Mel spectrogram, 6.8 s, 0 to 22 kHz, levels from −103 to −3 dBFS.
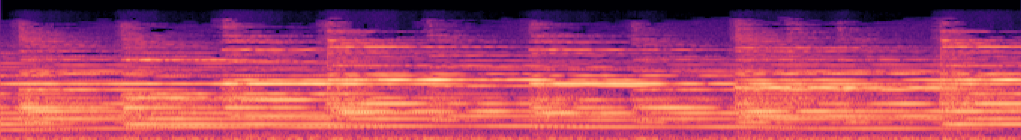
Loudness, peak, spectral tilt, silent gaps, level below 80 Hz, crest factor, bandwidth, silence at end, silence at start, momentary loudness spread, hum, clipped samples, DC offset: -14 LUFS; -2 dBFS; -1.5 dB/octave; none; -38 dBFS; 14 dB; 13 kHz; 0 s; 0 s; 7 LU; none; under 0.1%; under 0.1%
